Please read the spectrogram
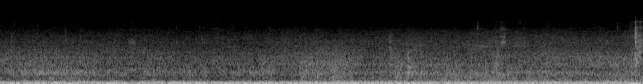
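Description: Wind buffeting the microphone of a bike-mounted GoPro action camera, a steady low rumble, with road and tyre noise from the bicycle rolling along the street.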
